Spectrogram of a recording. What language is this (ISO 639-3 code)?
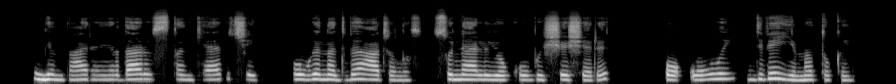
lit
